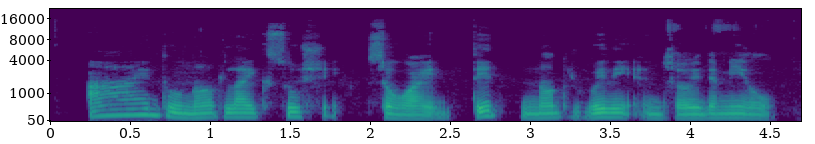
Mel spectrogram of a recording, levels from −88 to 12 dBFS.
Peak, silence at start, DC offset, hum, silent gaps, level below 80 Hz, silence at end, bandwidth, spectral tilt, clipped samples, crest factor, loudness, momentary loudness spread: -12 dBFS; 0.25 s; under 0.1%; none; none; -74 dBFS; 0.2 s; 15.5 kHz; -6 dB/octave; under 0.1%; 20 dB; -32 LUFS; 5 LU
